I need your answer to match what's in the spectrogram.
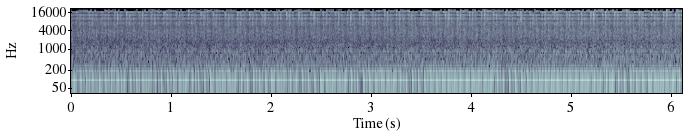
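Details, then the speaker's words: Old VW Beetle during carburettor tuning after setting the ignition timing: idle mixture screw being unscrewed from a smooth setting. The slow, uneven idle lopes about twice a second and sags toward stalling, showing the idle mixture is set wrong. "again that's starting to die again now so straight back in a bit i'm just trying to find the smoothest bit really"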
